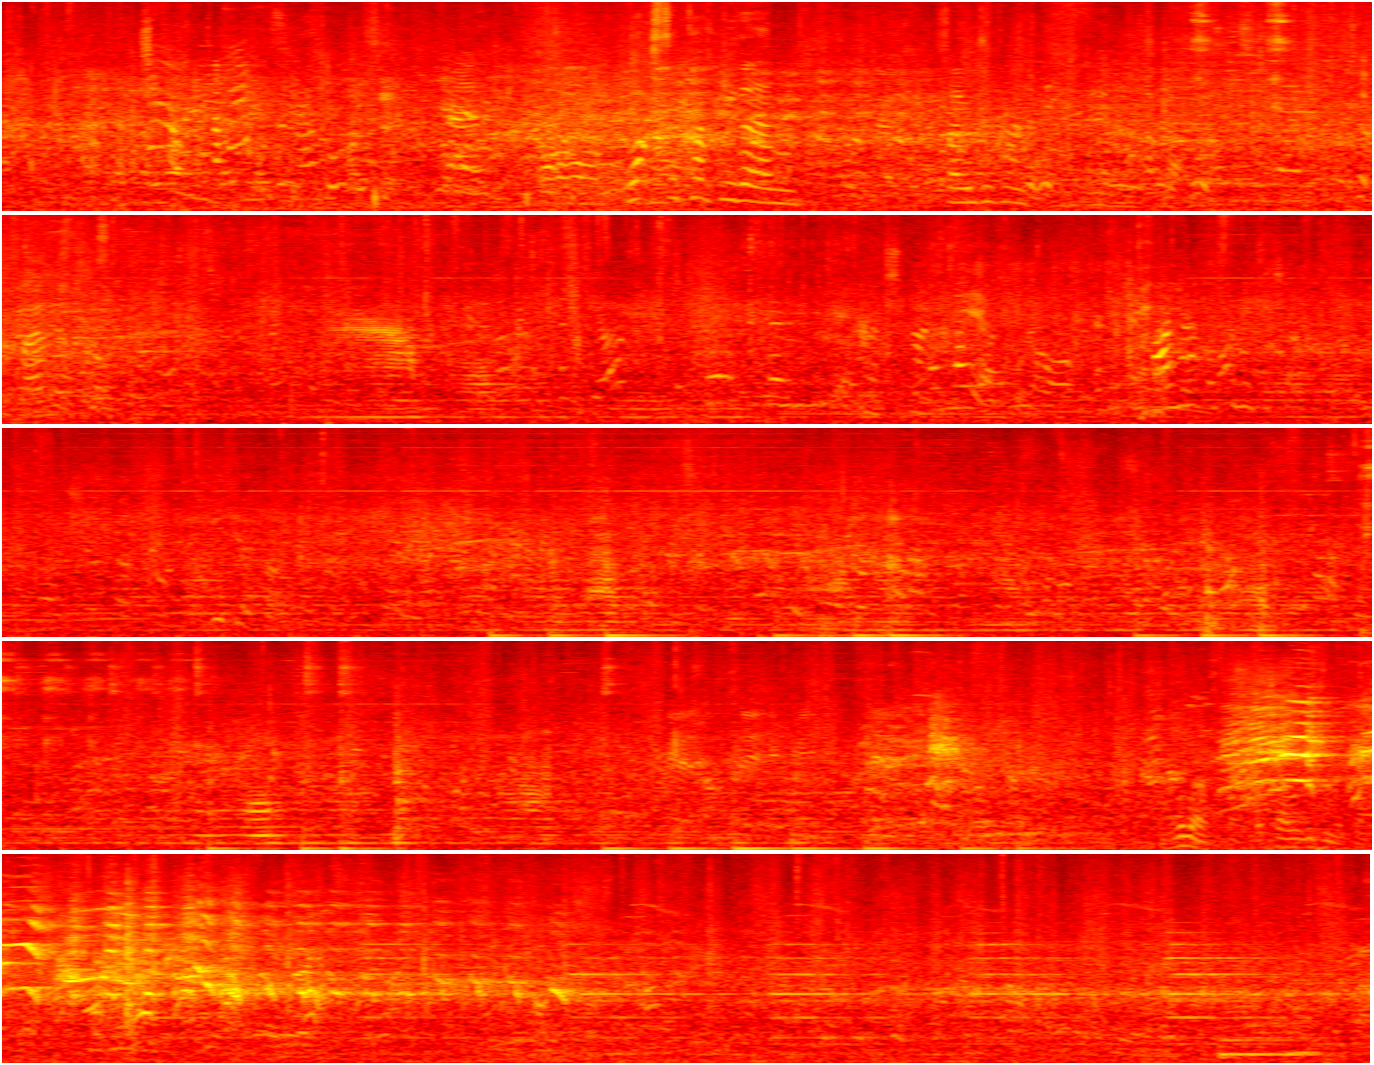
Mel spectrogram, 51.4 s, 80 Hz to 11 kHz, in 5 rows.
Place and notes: {
  "title": "Changing sounds along the High Street, Worcester, UK - Shops-People",
  "date": "2018-07-04 12:00:00",
  "description": "Recorded during a walk along the High Street shopping area with snatches of conversations, street entertainers and the changing ambient image as I visit locations and change direction.",
  "latitude": "52.19",
  "longitude": "-2.22",
  "altitude": "31",
  "timezone": "Europe/London"
}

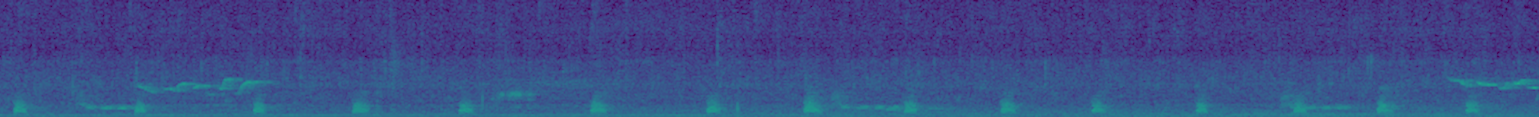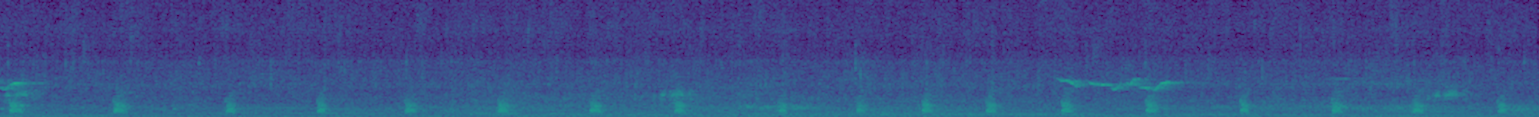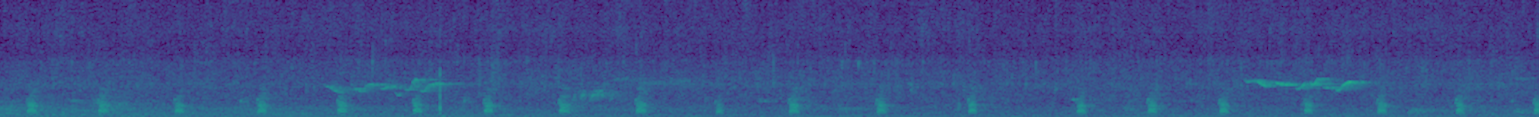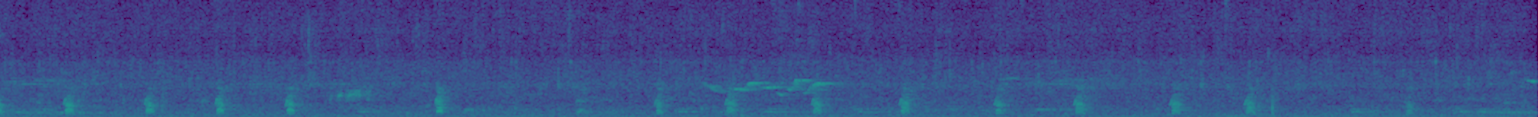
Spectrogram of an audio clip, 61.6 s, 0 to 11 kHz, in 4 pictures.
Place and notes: {
  "title": "Shuishang Ln., Puli Township 桃米里 - Bird sounds",
  "date": "2016-03-26 06:19:00",
  "description": "Morning in the mountains, Bird sounds, Traffic Sound\nZoom H2n MS+XY",
  "latitude": "23.94",
  "longitude": "120.92",
  "altitude": "534",
  "timezone": "Asia/Taipei"
}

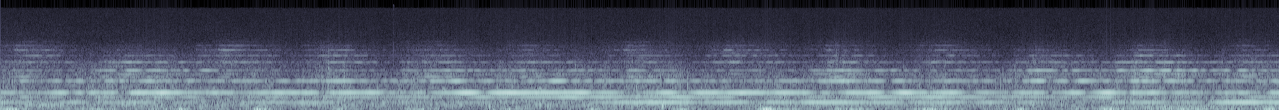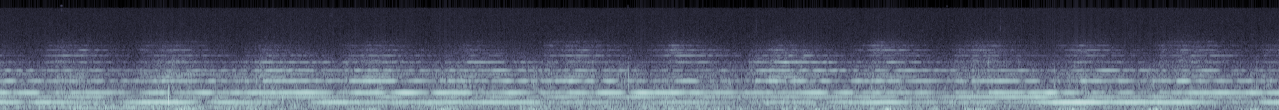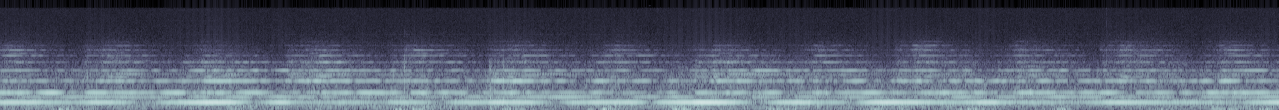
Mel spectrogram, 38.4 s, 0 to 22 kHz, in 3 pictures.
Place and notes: {
  "title": "Franciscans chruch, Przemyśl, Poland - (74 BI) Bells on Christmas eve",
  "date": "2016-12-25 16:27:00",
  "description": "Binaural recording of bells in the evening of first Christmas day.\nRecorded with Soundman OKM on Sony PCM D100.",
  "latitude": "49.78",
  "longitude": "22.77",
  "altitude": "227",
  "timezone": "Europe/Warsaw"
}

